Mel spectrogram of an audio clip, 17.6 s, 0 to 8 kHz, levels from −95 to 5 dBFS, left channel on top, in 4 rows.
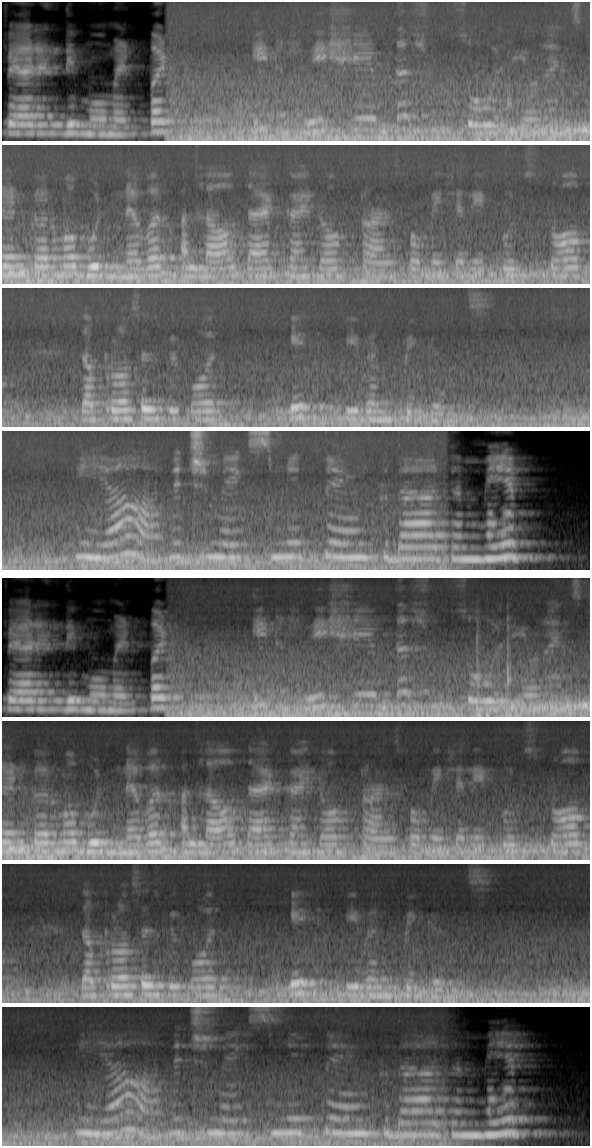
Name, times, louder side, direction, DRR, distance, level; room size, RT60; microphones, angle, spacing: voice 1, 0.0-1.4 1.9-10.6 11.0-12.5, left 2 dB, 30° left, 0.8 m, -30 dB
sound 1, 1.2-16.6, left 2 dB, 85° left, 0.9 m, -32 dB
sound 2, 3.6-4.0, right 1 dB, 50° right, 1.3 m, -37 dB
voice 2, 13.8-17.1, left 3 dB, 65° left, 0.6 m, -28 dB
12.5 x 11.5 x 4.4 m
head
